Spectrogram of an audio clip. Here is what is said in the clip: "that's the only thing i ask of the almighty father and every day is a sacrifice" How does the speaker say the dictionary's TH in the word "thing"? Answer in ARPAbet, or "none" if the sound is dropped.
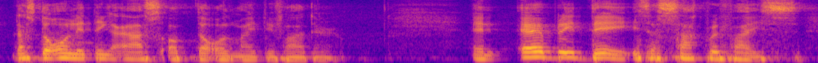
T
